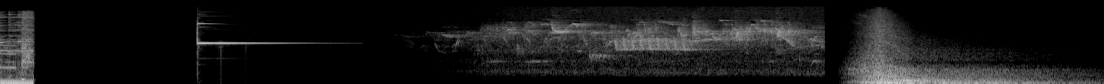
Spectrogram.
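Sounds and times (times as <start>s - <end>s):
high bell-like ding: 2.0s - 3.6s.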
